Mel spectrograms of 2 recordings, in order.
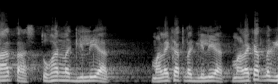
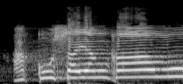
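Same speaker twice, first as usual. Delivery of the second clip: higher, louder, slow yell over traffic; shouted love line; 10 semitones higher, 4 dB louder, much slower than usual. Retold or imitated. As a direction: bellow it from the back of a motorbike. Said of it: "ngomong kencang-kencang".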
